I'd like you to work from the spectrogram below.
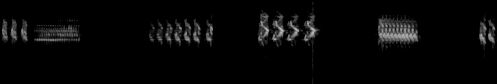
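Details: In July in a large Welsh woodland (Padarn Park), after the breeding season, a redpoll's quiet trill: quick bursts of three to five high, dry chattering notes with short buzzy wheezes, about once a second, against silence.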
